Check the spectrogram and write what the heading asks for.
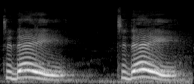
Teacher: Và trọng âm rơi vào âm thứ hai, vậy mình sẽ đọc to âm thứ hai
